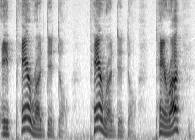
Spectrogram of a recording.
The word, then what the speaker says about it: para: hand is where a para is. Para. Para. When you say the word para, you're accenting the first syllable and saying the second syllable normal.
